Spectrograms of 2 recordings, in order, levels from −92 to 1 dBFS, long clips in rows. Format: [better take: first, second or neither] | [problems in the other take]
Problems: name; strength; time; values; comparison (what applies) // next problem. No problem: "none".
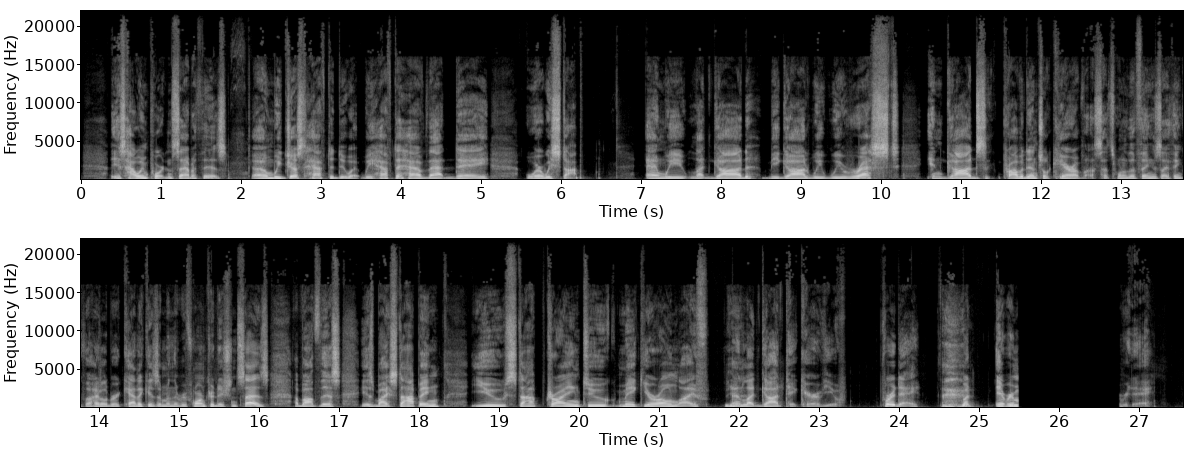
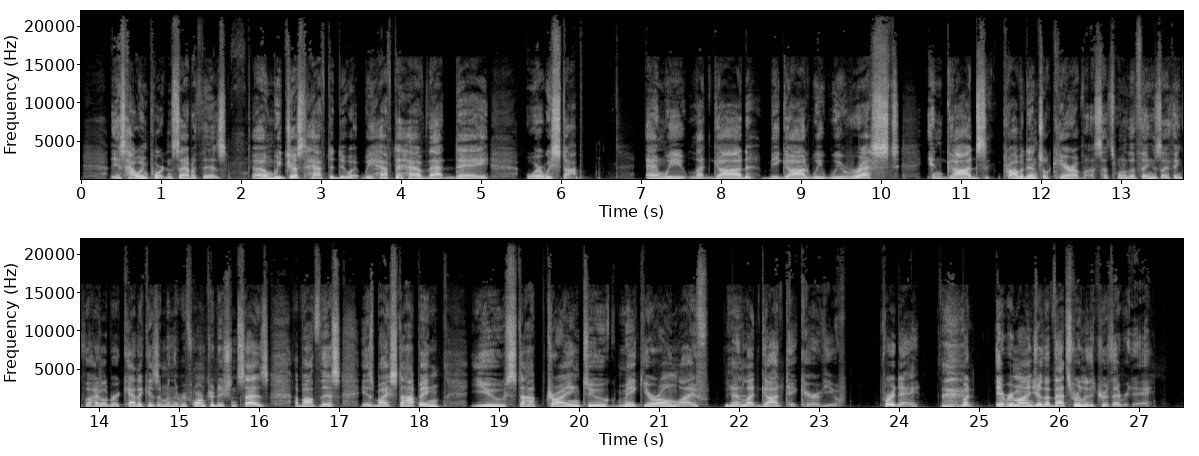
second | audio cutting out; at 26 s for 1.5 s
